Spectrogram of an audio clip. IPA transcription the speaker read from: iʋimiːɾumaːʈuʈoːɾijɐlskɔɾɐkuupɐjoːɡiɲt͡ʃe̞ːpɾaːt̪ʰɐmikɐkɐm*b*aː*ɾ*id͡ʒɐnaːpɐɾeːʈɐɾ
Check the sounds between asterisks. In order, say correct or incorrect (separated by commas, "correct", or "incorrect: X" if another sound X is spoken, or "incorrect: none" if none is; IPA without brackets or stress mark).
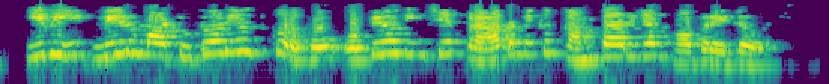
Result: incorrect: p, correct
